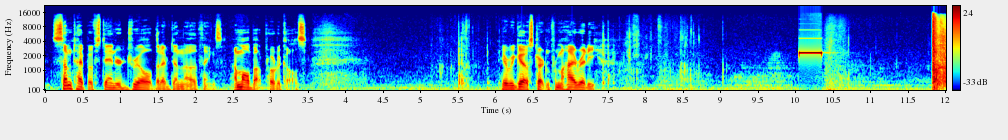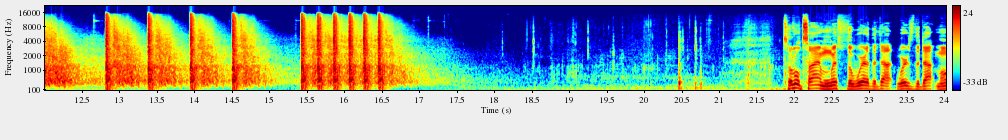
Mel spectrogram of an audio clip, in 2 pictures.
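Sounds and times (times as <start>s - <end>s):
shot timer beep: 10.0s - 10.4s
pistol shots: 11.8s - 17.4s.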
